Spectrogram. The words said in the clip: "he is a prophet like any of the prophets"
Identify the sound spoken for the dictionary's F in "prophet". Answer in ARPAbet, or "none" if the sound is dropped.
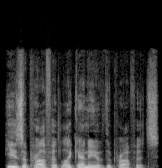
F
